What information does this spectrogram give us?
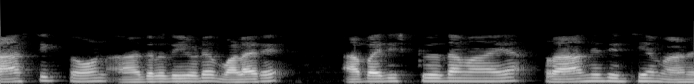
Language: Malayalam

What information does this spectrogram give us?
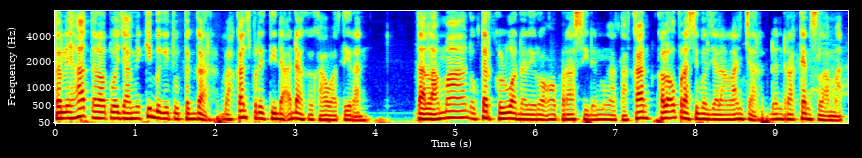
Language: Indonesian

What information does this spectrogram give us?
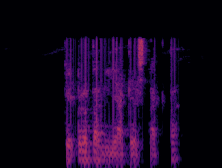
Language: Catalan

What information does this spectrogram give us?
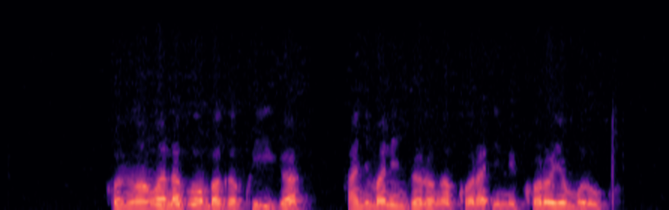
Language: Kinyarwanda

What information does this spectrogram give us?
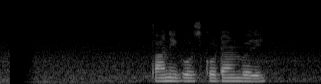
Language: Sinhala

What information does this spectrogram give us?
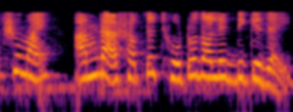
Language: Bangla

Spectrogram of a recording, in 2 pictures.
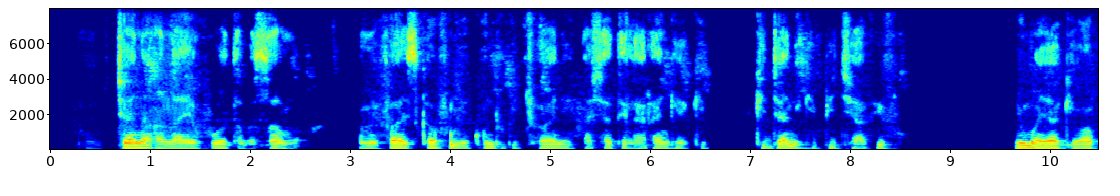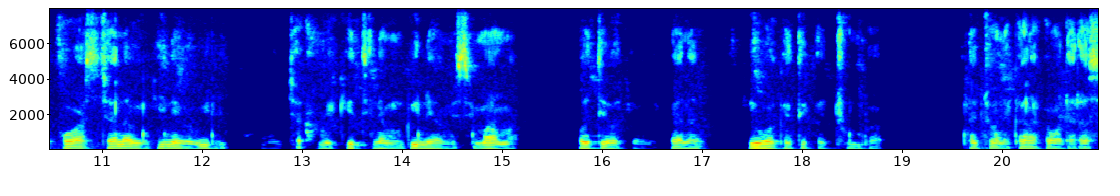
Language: Swahili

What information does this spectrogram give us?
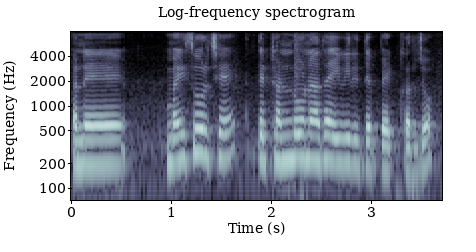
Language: Gujarati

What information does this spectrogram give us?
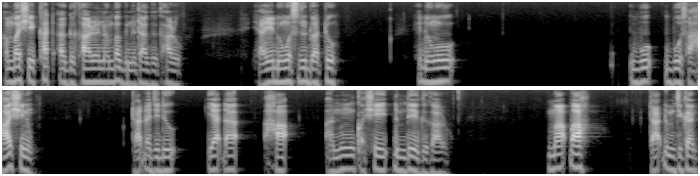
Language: Bacama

